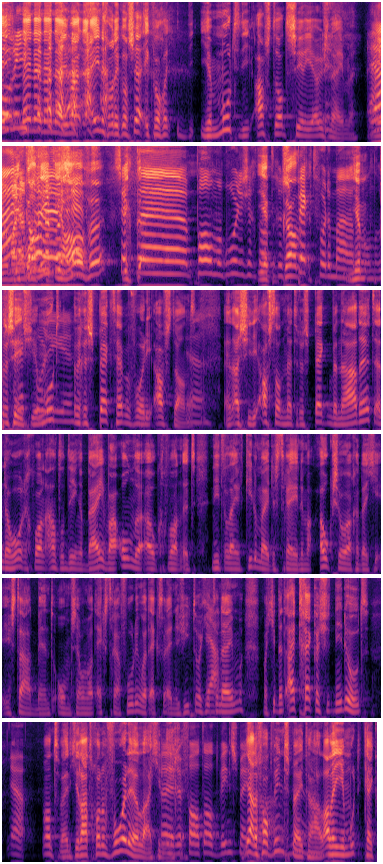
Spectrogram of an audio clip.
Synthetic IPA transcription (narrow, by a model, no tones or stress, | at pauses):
nejnejnenejmadətejnəχəʋɑtɪkʋɪlˠzɛɪkʋɪlˠjəmutdiʔɑfstɑntseːriøɥsnḛjmə̰nəkɑnnitbəɦɑlˠvəsɛə | pɔlˠməbruːdəsɛjərəknpɛktfʊːdəmaːəprəsisjəmutrəspɛk̚thɛbənvʊːɹdiʔɑfstɑ̰ntʔɛ̰nɑlˠsjədiʔɑfstɑntmɛtrəspɛk̚t̚bənaːdəɹtɛndɔɦoːrɪkχʋoːnəna̰ːntɑlˠdɪŋənbɛjʋaːɹʔɔndəɹowkχəʋoːnət | nitalejnətkilomejtəɹstrejnənmaːɹowksɔɹɣəndɔtjəɪnstaːt̚bɛntɔ̰msɛxmaːɹʋɔtɛkstraːv̥udɪŋʋɔtɛ̰kstra̰ːḛnəɹʒitɔtjətənejmənʋɑntjəbɛntɛjɣləkχɛkɑsjəətnit̚dut | ʋɑntʋejəlaːtχʋoːnənvʊːɹdeːlˠla̰ːtjəfɑlˠtlˠtʋɪnsjadəɹfɑlˠtʋɪnstmejtəɦaːləɑlejnjəmutkɛjk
